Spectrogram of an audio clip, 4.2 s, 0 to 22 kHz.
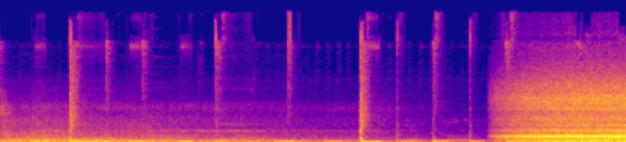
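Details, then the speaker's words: HP ProLiant DL180 G6 rack-mount server: after some clicks, a loud steady rushing roar with a faint high tone as cooling fans run flat out; unbearably loud. "No, that in fact is the sound of my HP Proliant DL180 G6 rack-mountable server that I've had in the lab for some time now. And as you can hear, the racket it produces is unbearable."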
